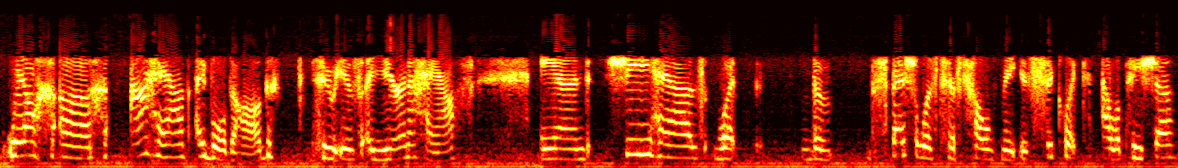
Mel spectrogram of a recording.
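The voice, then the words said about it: Southern US drawl. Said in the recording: “I just love your southern drawl.”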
